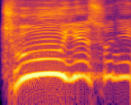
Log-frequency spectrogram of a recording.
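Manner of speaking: very high, slow, loud drawn-out calling out.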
